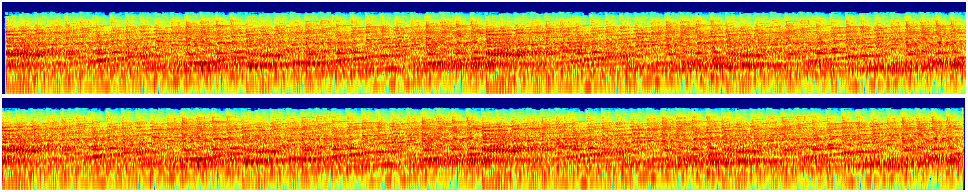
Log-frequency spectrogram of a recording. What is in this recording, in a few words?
retro funk, midi; money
